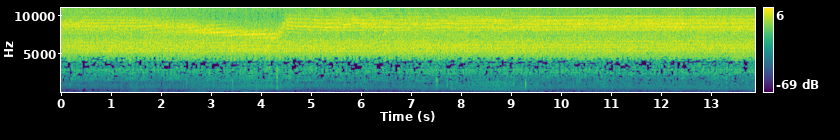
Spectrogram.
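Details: Summer cicada chorus on Awaji Island, Sumoto, Hyogo, Japan, where wild Japanese macaques gather: an unbroken, even, shrill buzzing wash, very high-pitched, with faint scattered clicks beneath.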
